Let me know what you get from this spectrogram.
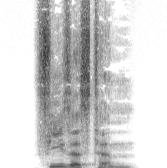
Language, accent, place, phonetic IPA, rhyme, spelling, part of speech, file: German, Germany, Berlin, [ˈfiːzəstəm], -iːzəstəm, fiesestem, adjective, De-fiesestem.ogg
- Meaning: strong dative masculine/neuter singular superlative degree of fies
